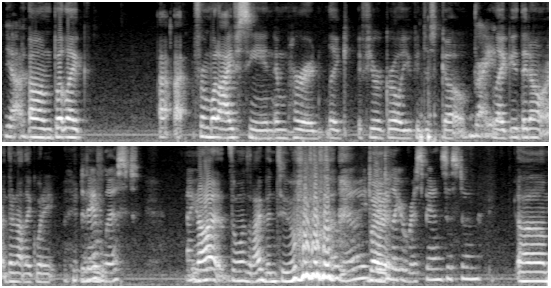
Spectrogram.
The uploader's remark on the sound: apologies for the lack of audio quality for this episode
